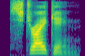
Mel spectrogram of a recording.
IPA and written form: strˈaɪkɪŋ (striking)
